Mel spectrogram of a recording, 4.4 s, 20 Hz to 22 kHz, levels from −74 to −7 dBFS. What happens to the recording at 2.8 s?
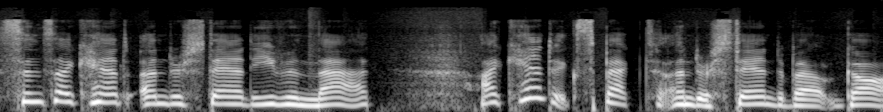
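At 2.8 s the speech is affected by gain pumping, which runs through the whole clip. The likely cause is input gain set far too high, with a fast limiter pulling it down on every loud syllable and releasing it in the gaps. The level swings by around 20 dB, and the room noise sits about 44 dB below the speech. On the waveform the envelope looks squashed and flat-topped.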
